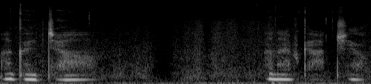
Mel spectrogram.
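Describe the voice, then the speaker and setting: Soft-spoken and gentle in tone, the voice moves at a very slow pace over noticeable background noise. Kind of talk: ASMR comfort video. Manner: soft-spoken, gentle.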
